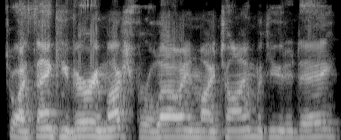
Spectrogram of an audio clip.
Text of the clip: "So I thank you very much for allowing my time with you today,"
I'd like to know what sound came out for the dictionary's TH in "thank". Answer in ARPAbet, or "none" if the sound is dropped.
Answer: TH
